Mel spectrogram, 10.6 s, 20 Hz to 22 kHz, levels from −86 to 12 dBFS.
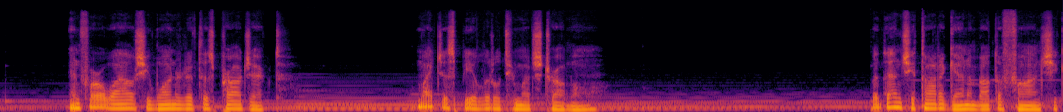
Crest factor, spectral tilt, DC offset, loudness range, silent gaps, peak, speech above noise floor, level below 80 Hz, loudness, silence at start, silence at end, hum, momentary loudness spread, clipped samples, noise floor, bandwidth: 16 dB; -6 dB/octave; under 0.1%; 6 LU; none; -2 dBFS; 22 dB; -36 dBFS; -17 LUFS; 0 s; 0 s; none; 20 LU; under 0.1%; -38 dBFS; 15.5 kHz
